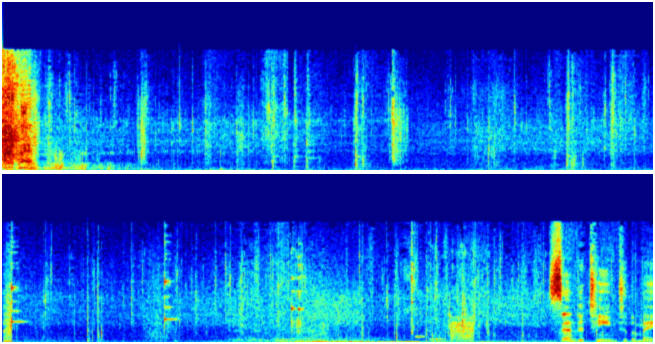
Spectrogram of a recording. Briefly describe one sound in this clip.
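Footsteps thud across wooden planks and rubble.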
